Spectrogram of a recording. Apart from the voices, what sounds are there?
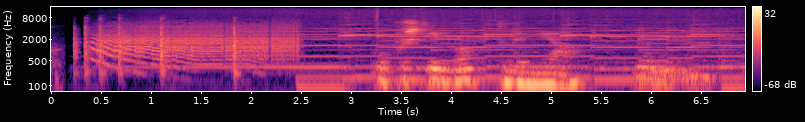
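mosquito buzzing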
